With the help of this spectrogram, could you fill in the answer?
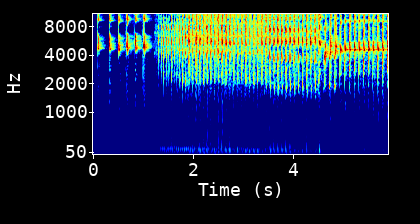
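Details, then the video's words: Lovebird in full song for a masteran recording, long 'ngetik' style: a few separate sharp high chirps, then a dense rapid stream of buzzy chips that settles into a steadier, thinner run, over a low background hum. "suara burung lovebird gacor.. ngetik panjang.. lb sekampung langsung rame"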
